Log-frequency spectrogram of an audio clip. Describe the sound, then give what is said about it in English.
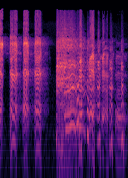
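A 'Rick's wrong' duck quacking sound effect: three short, evenly spaced quacks, a brief pause, then a rapid, loud string of nasal quacks that sounds clear, with no talking. “Is that the Rick's wrong duck?”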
